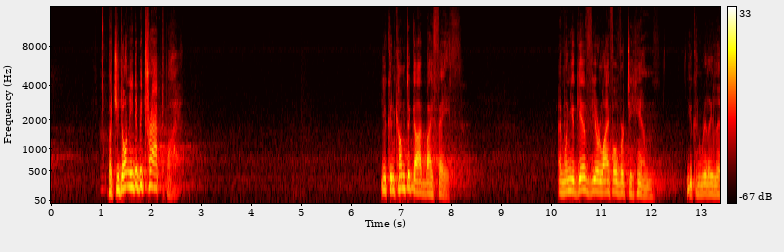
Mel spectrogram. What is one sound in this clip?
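An elderly man preaches with emphasis through a microphone, pausing between phrases.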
